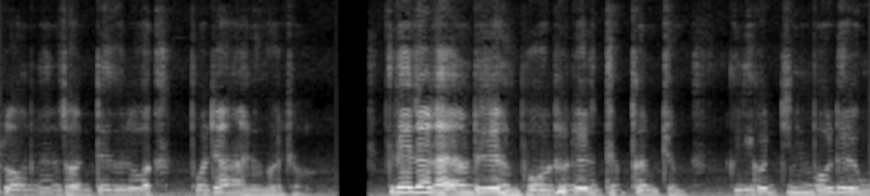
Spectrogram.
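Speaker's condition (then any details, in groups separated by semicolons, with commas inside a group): Brain lesion disability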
